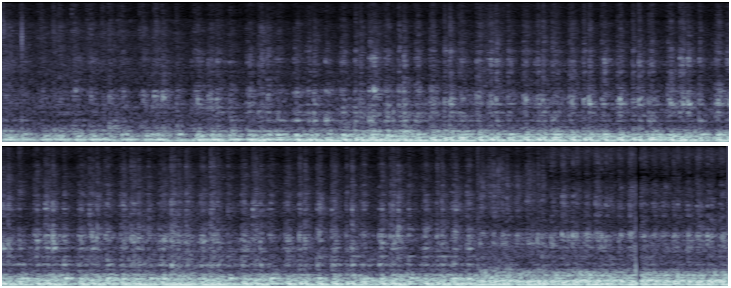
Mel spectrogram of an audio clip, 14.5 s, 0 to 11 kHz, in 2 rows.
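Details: 1989 Camaro V8, first start in 13 years after Edelbrock carburetor rebuild and ultrasonic cleaning: deep, steady rumble, throttle blips pick up cleanly and settle back; running healthy.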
